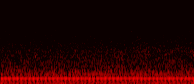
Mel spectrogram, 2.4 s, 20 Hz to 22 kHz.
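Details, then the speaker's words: 1928 RCA Victor Model 28V radio after rebuilt filter capacitors installed, run on a dim bulb tester at about 100 volts, no antenna: steady low hum at one pitch, unchanged from before the capacitor rebuild; mains hum, cause not pinned down. "Turn it up. It's still humming the same way it did before. I don't like that."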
